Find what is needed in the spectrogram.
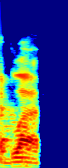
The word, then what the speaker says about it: Blxst: This song called Overrated by Blast. So Blast is spelled BLXST, and the song's called Overrated.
